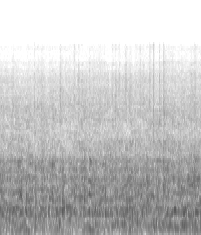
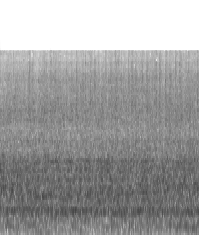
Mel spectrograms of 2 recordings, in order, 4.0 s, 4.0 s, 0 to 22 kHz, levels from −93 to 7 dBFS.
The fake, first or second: first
